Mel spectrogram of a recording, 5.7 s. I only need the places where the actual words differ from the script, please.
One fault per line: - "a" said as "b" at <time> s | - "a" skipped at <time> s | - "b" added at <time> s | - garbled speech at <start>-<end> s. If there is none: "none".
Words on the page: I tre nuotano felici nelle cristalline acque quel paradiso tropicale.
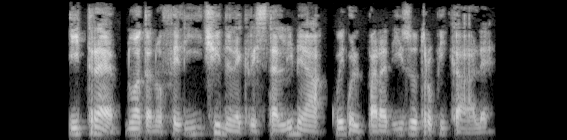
none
